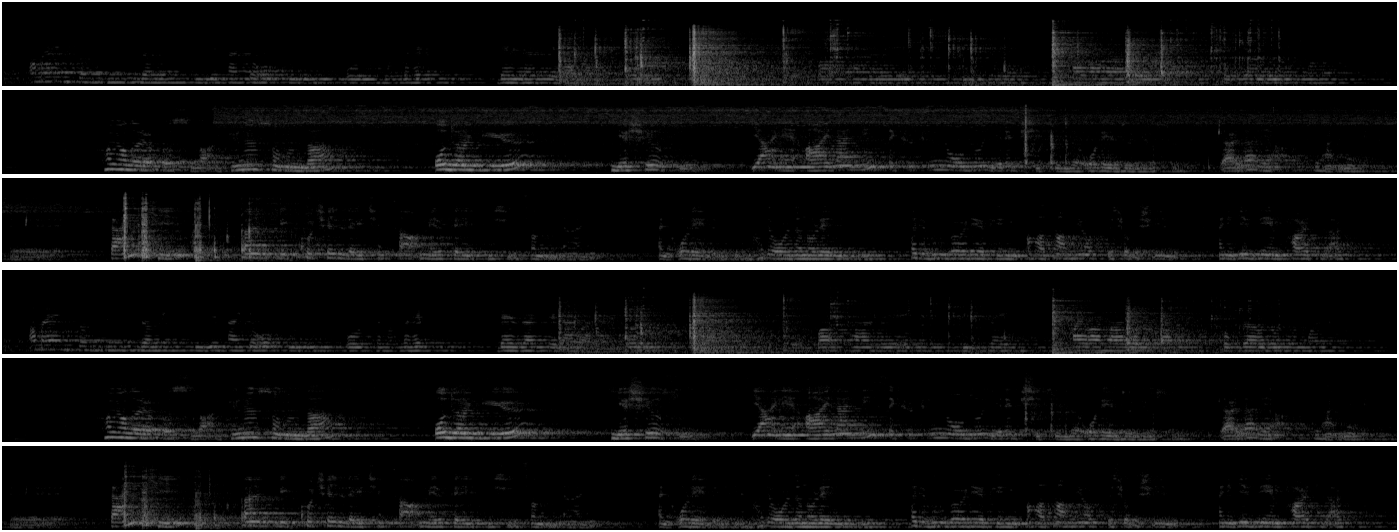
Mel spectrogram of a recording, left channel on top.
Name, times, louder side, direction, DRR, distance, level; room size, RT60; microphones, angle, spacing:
voice 1, 0.3-4.3 4.9-7.3 7.7-10.1 10.7-13.2, right 1 dB, 75° right, 3 dB, 2.0 m, -53 dB
sound 1, 5.5-13.2, left 6 dB, 35° left, 0.5 m, -47 dB
voice 2, 14.9-17.3 18.3-19.3 20.0-20.9 21.4-25.8 26.1-27.6 28.0-28.5 29.0-29.8 30.3-33.9 34.5-36.6 37.0-39.7 40.1-41.4, equal, 5° right, 4 dB, 0.7 m, -47 dB
sound 2, 16.0-31.4, left 9 dB, 90° left, 0.6 m, -52 dB
23.5 x 8.8 x 6.6 m, 2.6 s
head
